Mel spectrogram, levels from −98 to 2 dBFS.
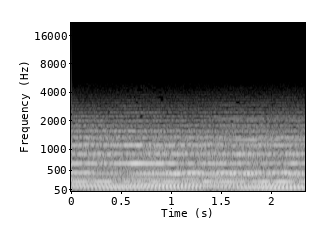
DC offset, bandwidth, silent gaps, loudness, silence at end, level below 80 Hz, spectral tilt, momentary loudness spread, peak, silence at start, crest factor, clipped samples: under 0.1%; 3.1 kHz; none; -18 LUFS; 0 s; -32 dBFS; -14.5 dB/octave; 2 LU; -6 dBFS; 0 s; 12 dB; under 0.1%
